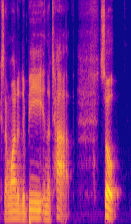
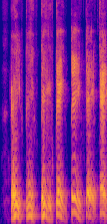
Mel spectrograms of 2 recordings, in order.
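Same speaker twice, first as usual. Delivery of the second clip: put-on chatty guy voice, much higher; 4 semitones higher, 5 dB quieter than usual. Describing a talkative guy who kept coming over, imitating a yacky guy. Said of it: "just real yacky".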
